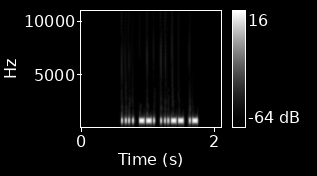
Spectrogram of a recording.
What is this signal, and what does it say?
Morse code, heard as a keyed tone, about 46 wpm, 700 Hz. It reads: HG3A
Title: DXCC-100 Call Signs - 4 Characters - Repeated 2x - 45wpm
